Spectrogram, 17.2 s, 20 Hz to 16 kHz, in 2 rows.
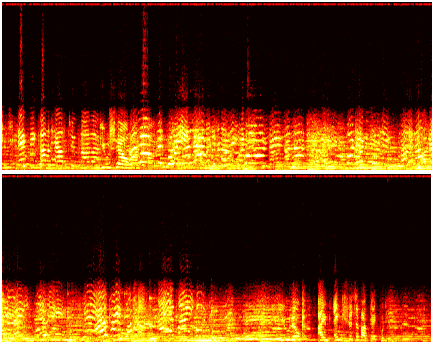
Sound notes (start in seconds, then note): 2.4 children clamor; 3.4 upbeat music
